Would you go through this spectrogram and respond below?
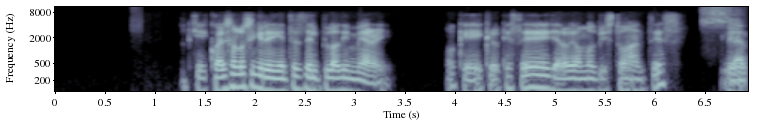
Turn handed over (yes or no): yes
